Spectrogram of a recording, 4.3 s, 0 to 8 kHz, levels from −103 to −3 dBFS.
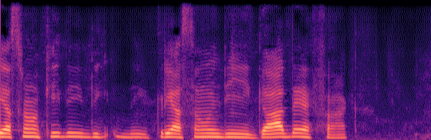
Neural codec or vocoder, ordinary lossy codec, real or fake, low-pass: codec, 16 kHz, 2 kbps, X-Codec, WavLM features, trained on Multilingual LibriSpeech; none; fake; none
